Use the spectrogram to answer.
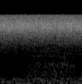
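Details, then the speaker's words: Simulated severe tinnitus, loudest sound in the room: a loud, steady high-pitched hiss; an extremely irritating sound, imagined as present 24/7. "then as you can hear, it can be an extremely irritating sound."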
